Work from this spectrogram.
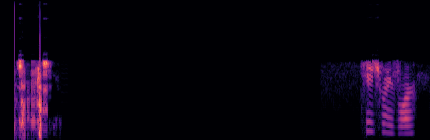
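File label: Police Northeast District Dispatch, Raleigh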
